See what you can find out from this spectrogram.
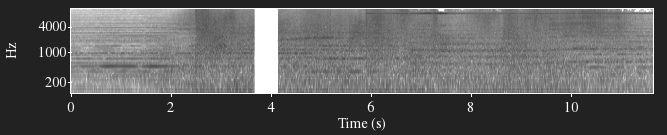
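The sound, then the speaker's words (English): A cinematic explosion sound effect representing the Big Bang, from the Fox TV series The Cosmos: a loud, broad rumbling roar that swells in, cuts to a split second of silence, then bursts back as a sustained thundering wash. No one speaks. “January 1st, the Big Bang.”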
